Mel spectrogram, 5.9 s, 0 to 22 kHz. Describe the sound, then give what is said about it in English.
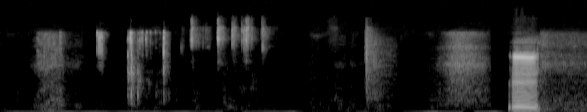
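Dice are rolled for a luck roll and come up 12, a fail. They clatter in a quick flurry of dry, rattling clicks that taper into lighter ticks, followed by soft rustling and a short, loud vocal outburst at the end. “Do a luck roll.”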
